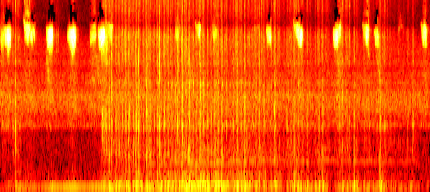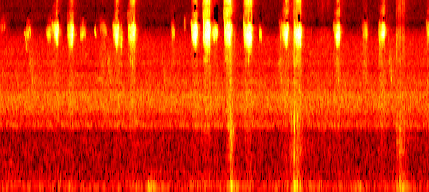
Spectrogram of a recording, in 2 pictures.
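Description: Baby birds chirp in short, high peeps close by.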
